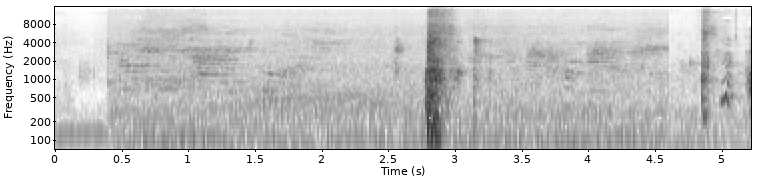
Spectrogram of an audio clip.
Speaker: Oh, cute baby sneeze. Oh, bless you.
